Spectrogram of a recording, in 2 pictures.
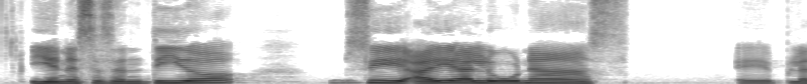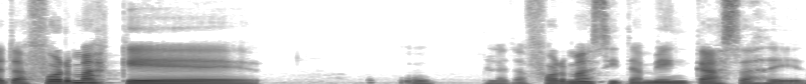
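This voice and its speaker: An Argentine woman answers interview questions in a measured, patient way, pausing on fillers and closing points with "¿no?". Her voice sits a little low and sounds smooth and clean. The sound is dry and close. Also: a little mellow, no echo. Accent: Argentine Spanish. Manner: measured, many fillers and "¿no?" tags. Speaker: podcast survey organizer. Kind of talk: interview guest explaining.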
